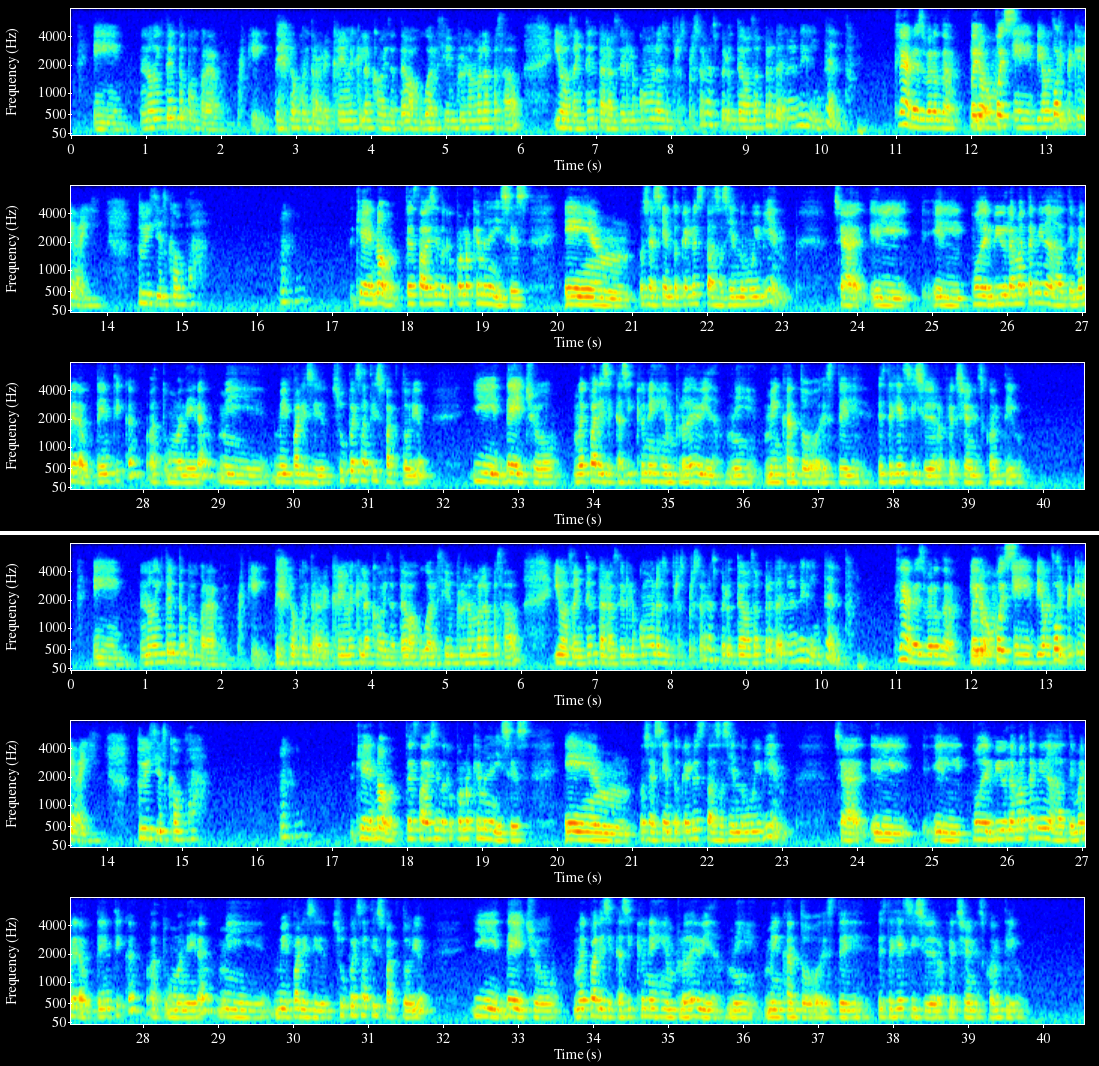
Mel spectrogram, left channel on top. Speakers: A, on the right; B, on the left.
A: eh, no intento compararme, porque <laughs> de lo contrario, créeme que la cabeza te va a jugar siempre una mala pasada y vas a intentar hacerlo como las otras personas, pero te vas a perder en el intento.
B: Claro, es verdad.
A: Pero
B: Pero pues,
A: eh, digamos
B: por,
A: que te quería ahí, tú dices como... <laughs>
B: que no, te estaba diciendo que por lo que me dices, em, o sea, siento que lo estás haciendo muy bien. O sea, el, el poder vivir la maternidad de manera auténtica, a tu manera, me, me parece súper satisfactorio y de hecho me parece casi que un ejemplo de vida. Me, me encantó este, este ejercicio de reflexiones contigo.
